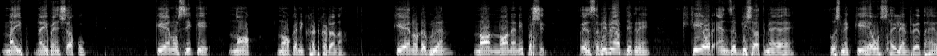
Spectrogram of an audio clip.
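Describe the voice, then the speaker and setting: A man, teaching English pronunciation, spelling out words letter by letter and then explaining them slowly. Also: fairly high pitch, a little mellow, no room sound, low-quality recording. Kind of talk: pronunciation lesson.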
